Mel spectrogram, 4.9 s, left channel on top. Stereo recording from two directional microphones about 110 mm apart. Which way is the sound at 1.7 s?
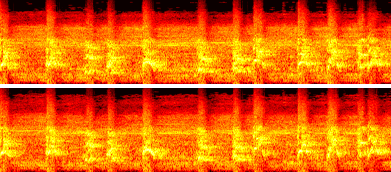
Centre (ahead or behind).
